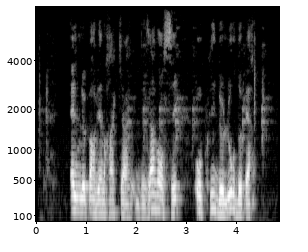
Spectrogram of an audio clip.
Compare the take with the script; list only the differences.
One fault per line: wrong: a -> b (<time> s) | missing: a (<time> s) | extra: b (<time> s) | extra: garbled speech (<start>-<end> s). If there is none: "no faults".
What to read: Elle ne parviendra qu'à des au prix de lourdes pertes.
extra: avancées (2.3 s)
